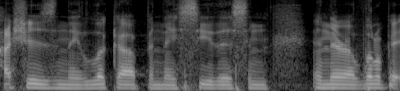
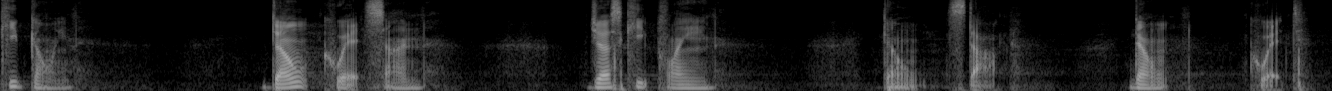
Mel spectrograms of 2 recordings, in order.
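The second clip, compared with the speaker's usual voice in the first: put-on whisper, quieter; 5 dB quieter than usual. Retelling a story where someone whispers encouragement into a boy's ear: retelling a whisper. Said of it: "he whispers into the boy's ear".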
